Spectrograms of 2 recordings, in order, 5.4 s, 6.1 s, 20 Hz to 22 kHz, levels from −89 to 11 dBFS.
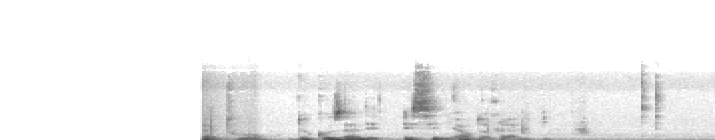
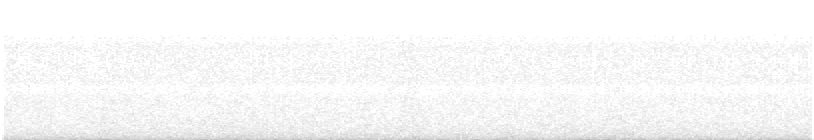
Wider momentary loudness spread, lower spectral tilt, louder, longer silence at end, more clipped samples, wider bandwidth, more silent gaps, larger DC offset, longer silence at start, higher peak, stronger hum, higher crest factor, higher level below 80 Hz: first, 21 LU vs 1 LU; first, -5.5 dB/octave vs -3.5 dB/octave; first, -29 LUFS vs -65 LUFS; first, 0.4 s vs 0 s; neither; second, 11.5 kHz vs 16.5 kHz; neither; neither; first, 1.5 s vs 0 s; first, -10 dBFS vs -52 dBFS; neither; first, 22 dB vs 14 dB; first, -58 dBFS vs -78 dBFS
